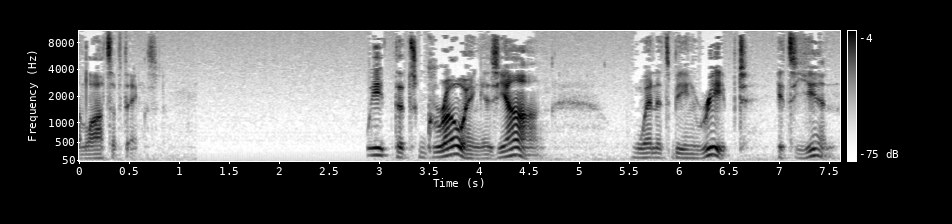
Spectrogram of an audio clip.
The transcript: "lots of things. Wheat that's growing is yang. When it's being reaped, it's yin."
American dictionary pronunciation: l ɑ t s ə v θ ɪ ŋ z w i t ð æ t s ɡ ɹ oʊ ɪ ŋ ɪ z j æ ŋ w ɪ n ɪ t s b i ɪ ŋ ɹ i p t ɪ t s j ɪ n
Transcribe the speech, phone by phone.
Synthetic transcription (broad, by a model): l ɑ t s ə v θ ɪ ŋ z w i t ð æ t s ɡ ɹ oʊ ɪ ŋ ɪ z j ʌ ŋ w ɪ n ɪ t s b i ɪ ŋ ɹ i p t ɪ t s j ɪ n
